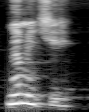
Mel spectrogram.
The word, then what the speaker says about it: Namiki: How do you pronounce Namiki? Namiki.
